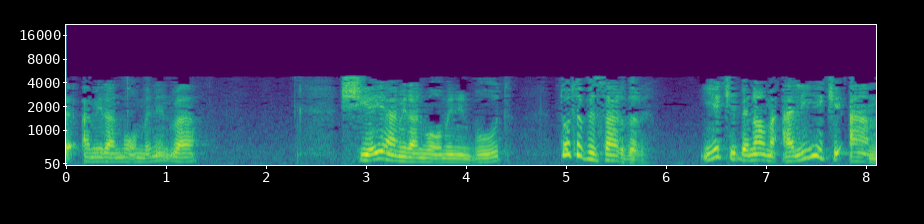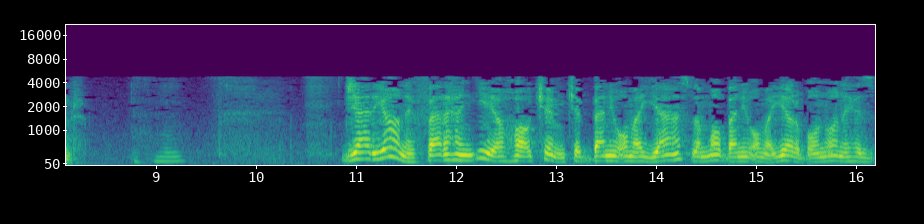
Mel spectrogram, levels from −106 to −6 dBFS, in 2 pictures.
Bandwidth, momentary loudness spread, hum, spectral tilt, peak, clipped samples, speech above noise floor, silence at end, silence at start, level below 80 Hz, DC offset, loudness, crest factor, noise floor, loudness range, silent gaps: 5 kHz; 9 LU; none; -8 dB/octave; -6 dBFS; under 0.1%; 37 dB; 0 s; 0 s; -64 dBFS; under 0.1%; -22 LUFS; 18 dB; -59 dBFS; 6 LU; none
